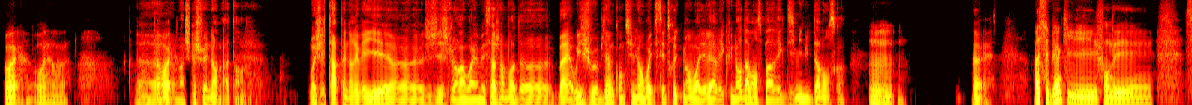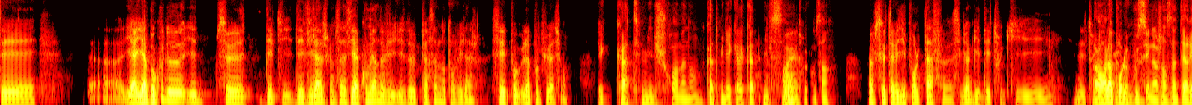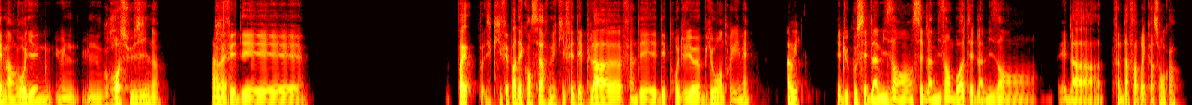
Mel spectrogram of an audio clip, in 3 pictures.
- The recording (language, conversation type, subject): French, unstructured, Comment gérez-vous le temps passé devant les écrans au quotidien ?
- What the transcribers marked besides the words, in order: tapping; other background noise; unintelligible speech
